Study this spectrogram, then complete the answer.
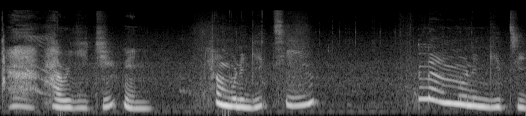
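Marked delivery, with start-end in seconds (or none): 2.2-5.3 louder, fast playful threat; mock-chase the little one, louder; playful teasing. Real, not acted. Playful chase of baby animal.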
